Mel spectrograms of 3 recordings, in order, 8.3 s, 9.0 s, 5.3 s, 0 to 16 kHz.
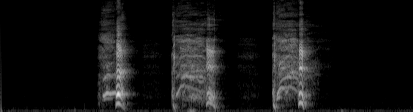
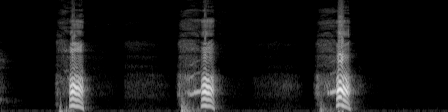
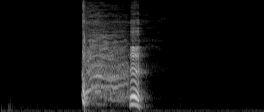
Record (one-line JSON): {"three_cough_length": "8.3 s", "three_cough_amplitude": 28473, "three_cough_signal_mean_std_ratio": 0.23, "exhalation_length": "9.0 s", "exhalation_amplitude": 32768, "exhalation_signal_mean_std_ratio": 0.26, "cough_length": "5.3 s", "cough_amplitude": 17773, "cough_signal_mean_std_ratio": 0.27, "survey_phase": "alpha (2021-03-01 to 2021-08-12)", "age": "65+", "gender": "Male", "wearing_mask": "No", "symptom_none": true, "smoker_status": "Ex-smoker", "respiratory_condition_asthma": false, "respiratory_condition_other": false, "recruitment_source": "REACT", "submission_delay": "1 day", "covid_test_result": "Negative", "covid_test_method": "RT-qPCR"}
